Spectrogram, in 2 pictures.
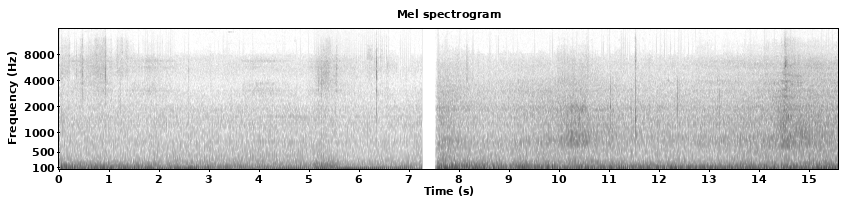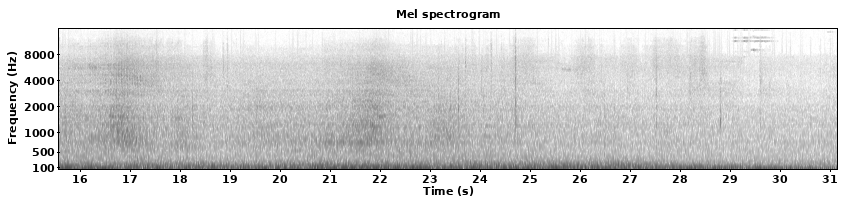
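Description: Road noise inside a moving car's cabin: a steady low rumble of engine and tyres, with a few louder swells along the way. The sound cuts out briefly about seven seconds in.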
